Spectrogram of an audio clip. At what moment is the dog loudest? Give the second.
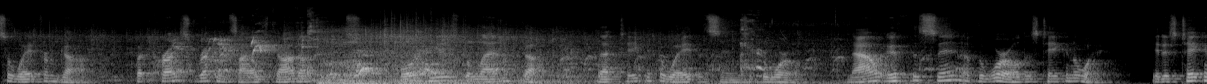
4 s.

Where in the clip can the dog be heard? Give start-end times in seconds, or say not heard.
1.4-9.8.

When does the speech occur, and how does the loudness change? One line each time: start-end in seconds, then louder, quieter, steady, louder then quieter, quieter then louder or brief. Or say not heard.
0.0-12.0 steady.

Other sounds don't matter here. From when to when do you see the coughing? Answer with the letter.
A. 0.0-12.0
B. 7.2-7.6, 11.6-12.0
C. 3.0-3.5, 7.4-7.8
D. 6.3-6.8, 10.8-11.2
C.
